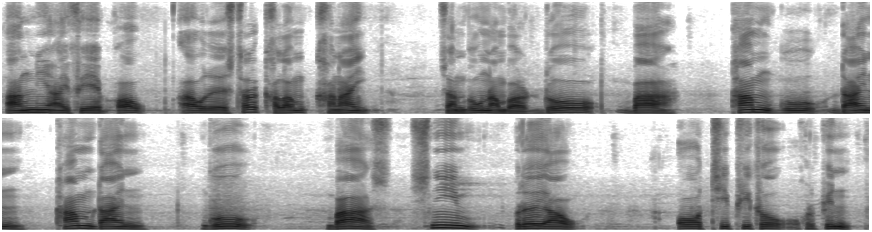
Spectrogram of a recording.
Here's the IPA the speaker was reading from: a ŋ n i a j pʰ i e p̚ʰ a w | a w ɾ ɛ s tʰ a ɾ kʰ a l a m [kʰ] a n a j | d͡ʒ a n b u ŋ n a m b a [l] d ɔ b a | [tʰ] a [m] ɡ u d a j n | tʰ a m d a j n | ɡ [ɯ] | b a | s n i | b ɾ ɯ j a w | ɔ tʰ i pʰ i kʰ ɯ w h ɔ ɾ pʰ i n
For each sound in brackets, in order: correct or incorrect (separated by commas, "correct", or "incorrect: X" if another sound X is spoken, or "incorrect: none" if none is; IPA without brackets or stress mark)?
correct, incorrect: ɾ, correct, correct, incorrect: u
